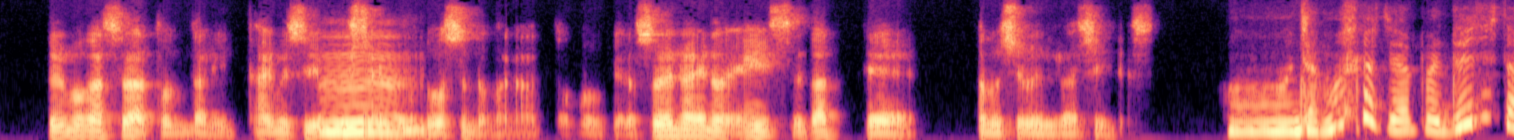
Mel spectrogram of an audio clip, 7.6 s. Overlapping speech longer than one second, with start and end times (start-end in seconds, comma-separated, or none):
none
